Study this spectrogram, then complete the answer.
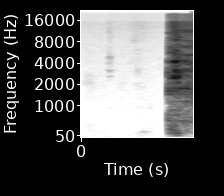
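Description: A single close, sharp cough erupts after a moment of near silence and is cut off at the end.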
